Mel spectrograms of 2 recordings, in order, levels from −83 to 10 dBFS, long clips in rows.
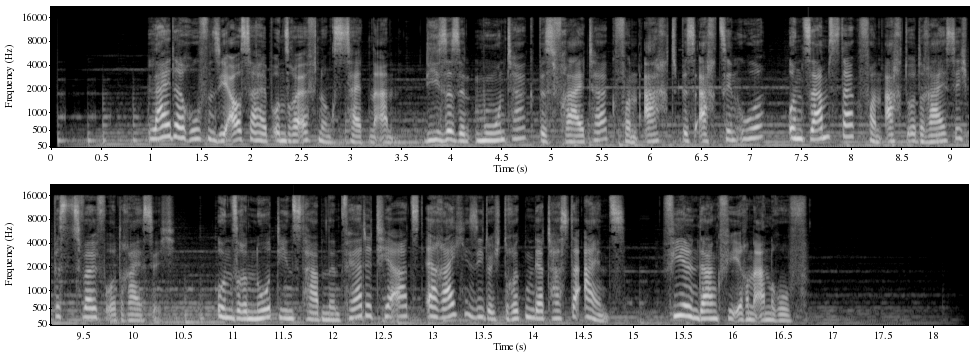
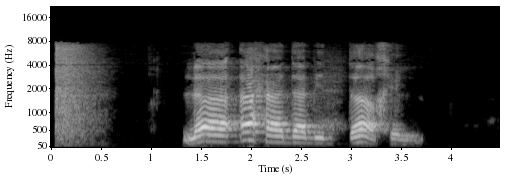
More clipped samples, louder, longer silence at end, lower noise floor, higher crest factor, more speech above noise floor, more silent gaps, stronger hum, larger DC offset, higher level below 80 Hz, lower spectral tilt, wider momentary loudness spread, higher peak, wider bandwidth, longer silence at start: neither; about the same, -14 LUFS vs -14 LUFS; second, 0 s vs 0.85 s; second, -53 dBFS vs -73 dBFS; about the same, 14 dB vs 14 dB; second, 39 dB vs 60 dB; neither; neither; first, 2% vs under 0.1%; first, -40 dBFS vs -66 dBFS; first, -4 dB/octave vs -2.5 dB/octave; second, 8 LU vs 18 LU; about the same, 0 dBFS vs 0 dBFS; first, 16.5 kHz vs 8.2 kHz; about the same, 0 s vs 0.05 s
